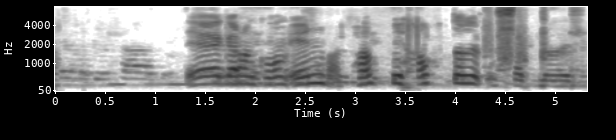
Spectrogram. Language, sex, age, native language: Icelandic, male, 11, Icelandic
